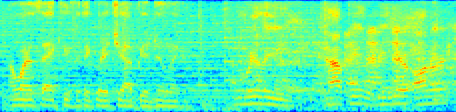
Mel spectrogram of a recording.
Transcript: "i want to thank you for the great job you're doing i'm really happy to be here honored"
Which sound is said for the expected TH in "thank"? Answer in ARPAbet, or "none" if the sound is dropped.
TH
